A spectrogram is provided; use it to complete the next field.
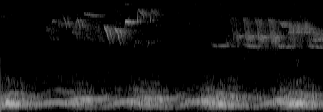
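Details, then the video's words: Rock dove, commonly called pigeon, giving gentle, peaceful cooing: low, rolling, throaty phrases flowing almost without pause for five seconds, with faint high chirps from other birds in the background. "Rock Dove (Columba livia) Sound Effect"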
